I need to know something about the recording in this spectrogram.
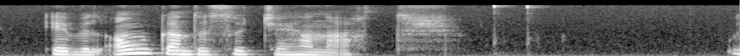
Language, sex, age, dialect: Faroese, female, 36-60, Norðurstreymoy/Eysturoy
